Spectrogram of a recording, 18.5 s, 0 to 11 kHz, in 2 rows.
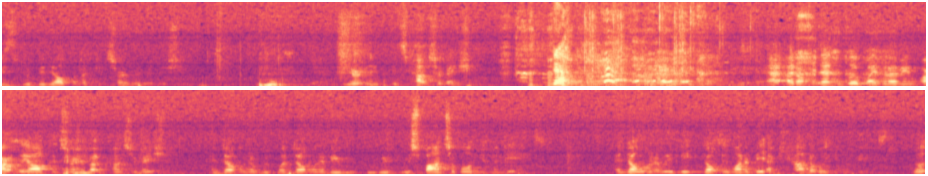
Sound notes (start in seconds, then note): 5.0 laughter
